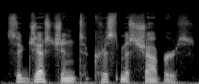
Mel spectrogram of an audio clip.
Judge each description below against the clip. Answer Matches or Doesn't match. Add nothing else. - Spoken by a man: Matches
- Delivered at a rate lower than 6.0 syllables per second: Matches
